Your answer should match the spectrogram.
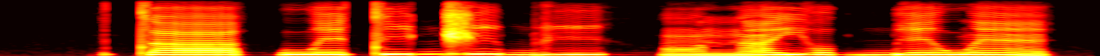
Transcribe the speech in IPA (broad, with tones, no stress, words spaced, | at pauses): ta˧ | we˧ti˦ d͡ʒi˦˨bi˧ | ɔ̃˨nã˨˦jo˧ ɡ͡be˦ wɛ̃˦˨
